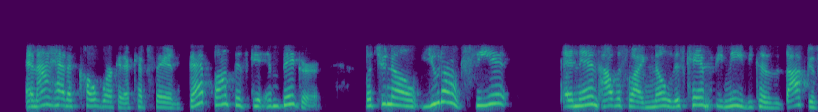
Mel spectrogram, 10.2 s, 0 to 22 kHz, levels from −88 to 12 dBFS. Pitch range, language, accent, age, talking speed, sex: 175-225 Hz, English, American, 40-59, 195 wpm, female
